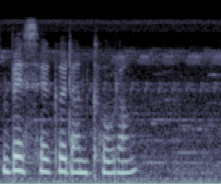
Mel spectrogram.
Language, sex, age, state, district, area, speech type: Bodo, female, 45-60, Assam, Chirang, urban, read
